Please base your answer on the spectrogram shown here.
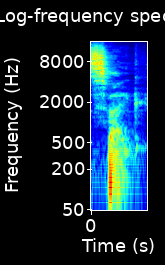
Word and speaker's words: Zweig: is Tzadik, Zwei Waven, Pasach zu Yud Gimel, pronounced Zweig.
